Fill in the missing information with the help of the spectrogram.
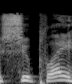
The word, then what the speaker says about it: suplex: And as Solie said, tried to suplex him back in. – Yes, nice. – Which Gordon Solie, to right till the end, always pronounced it in its proper pronunciation, suplex.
